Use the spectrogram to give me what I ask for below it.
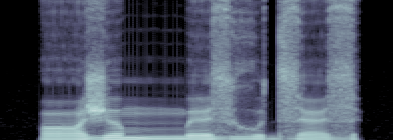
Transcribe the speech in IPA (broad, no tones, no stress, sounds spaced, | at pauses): ɑ ʒ ɜ mː ɛ z ɣ ʊ d z æ z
